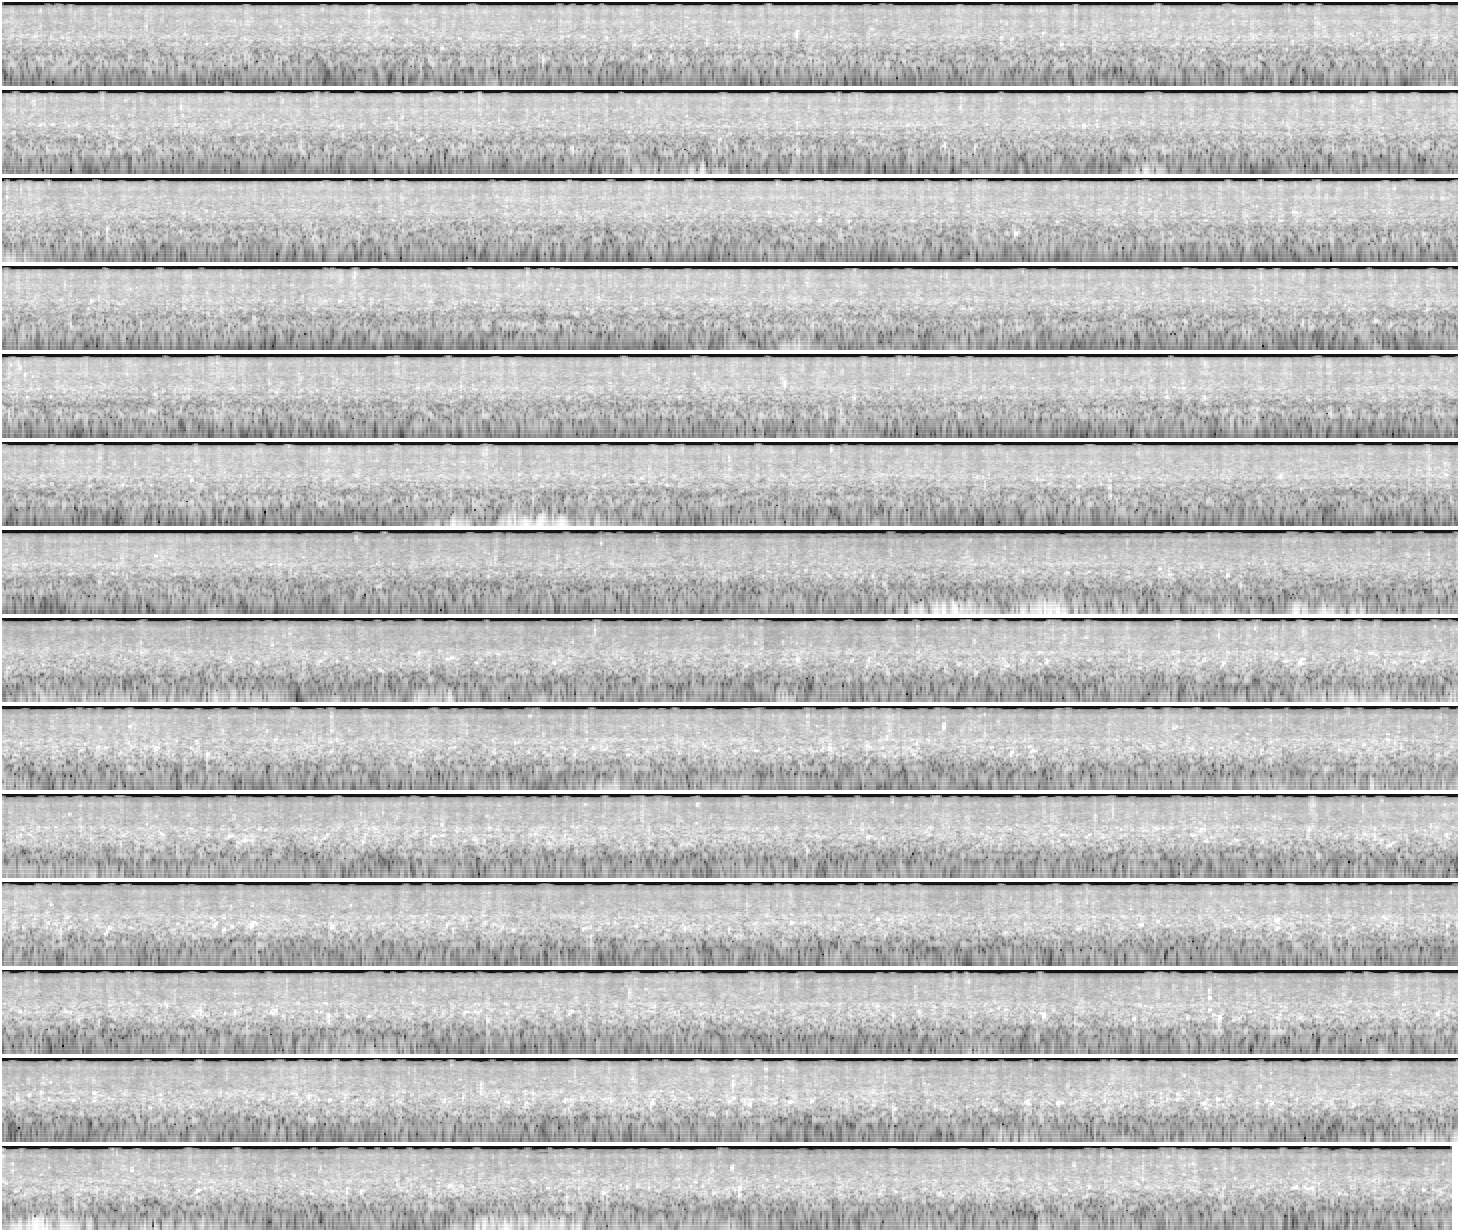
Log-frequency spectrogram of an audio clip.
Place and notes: Pikes Peak Greenway Trail, Colorado Springs, CO, USA - Monument Creek Rapids
Water moving over rocks and submerged PVC pipe in a small waterfall in Monument Creek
